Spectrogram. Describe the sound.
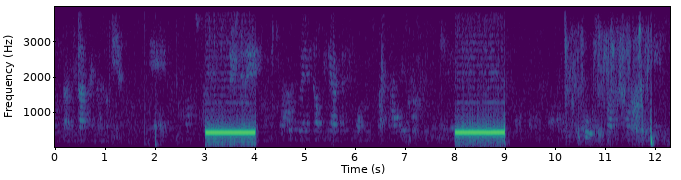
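A phone call rings out after being dialled: two steady, mid-pitched ringback tones, each about a second long and spaced five seconds apart, with faint murmuring voices in the gaps and after.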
